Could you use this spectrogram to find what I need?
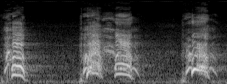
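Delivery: high mock cackle of a laughing sergeant; imitated guffaw. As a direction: burst out in a squeaky imitated laugh. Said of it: "you see the sergeant go".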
